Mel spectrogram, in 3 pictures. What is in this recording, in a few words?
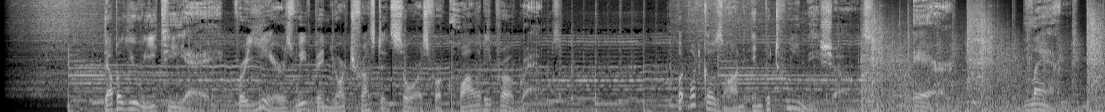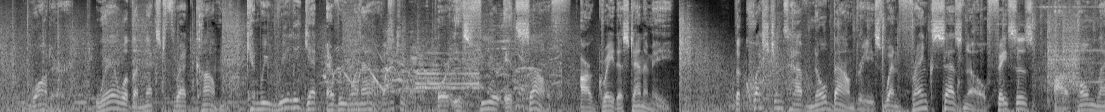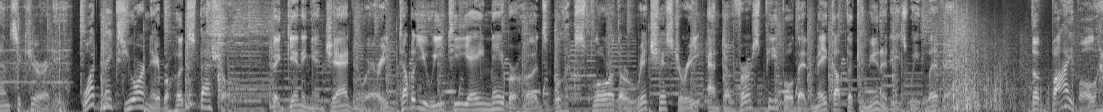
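public, voice actor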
